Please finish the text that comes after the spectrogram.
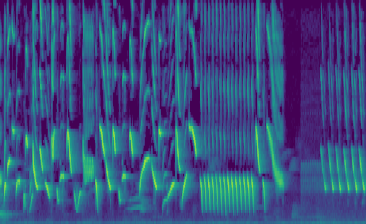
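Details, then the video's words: Canary song filled with blackthroat-style phrases, used as a master to prompt other canaries to sing: rapid sweeping whistled notes, a fast buzzy rattling trill, a brief pause, then a sharp repeated chip series. "Pancingan & Masteran Burung Kenari Isian Blackthroat Suara Jernih!"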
